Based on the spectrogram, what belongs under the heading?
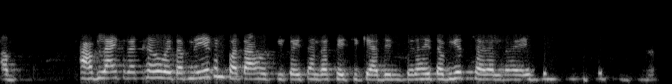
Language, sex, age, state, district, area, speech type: Maithili, female, 18-30, Bihar, Begusarai, urban, conversation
